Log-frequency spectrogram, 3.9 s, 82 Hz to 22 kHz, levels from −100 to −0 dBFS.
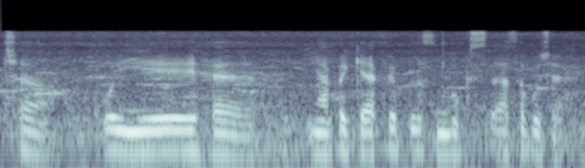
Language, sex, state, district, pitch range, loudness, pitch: Hindi, male, Chandigarh, Chandigarh, 130-145 Hz, -17 LUFS, 140 Hz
